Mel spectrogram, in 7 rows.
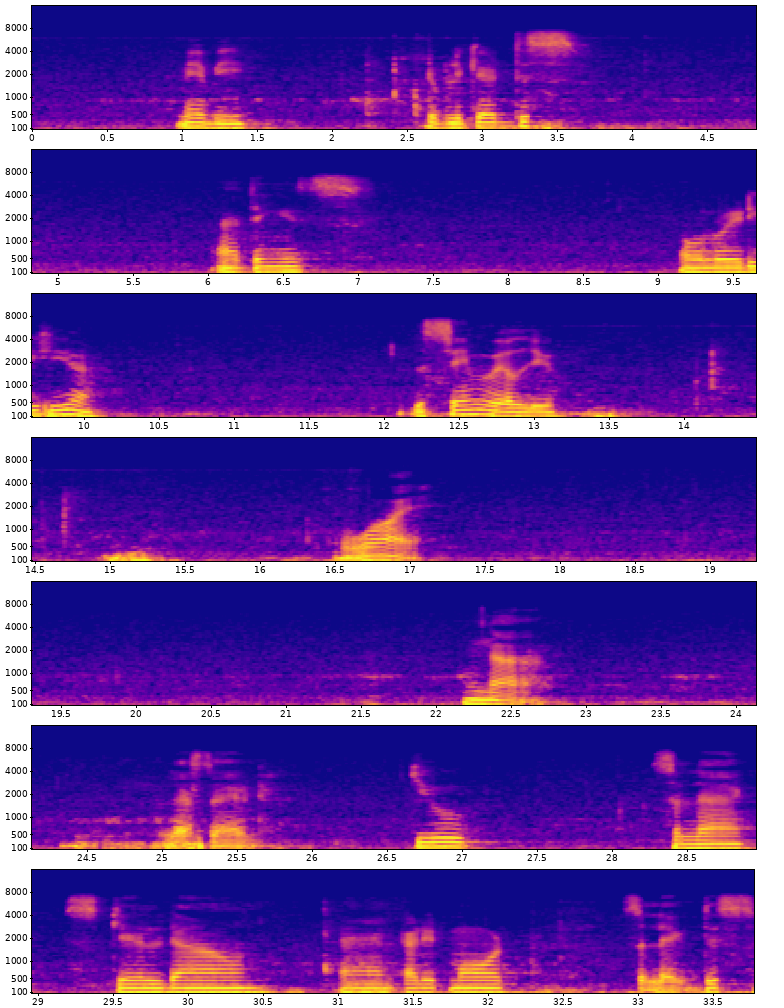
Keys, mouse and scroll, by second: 2.3 shift+d, 5.1 scroll up 5, 6.2-9.3 drag, 9.5-10.9 drag, 10.9-12.3 scroll up 4, 12.3 click, 13.0-14.1 scroll up 3, 14.1 g, 19.1-20.0 scroll down 10, 21.1 scroll up 2, 22.5 Delete, 22.9 scroll down 5, 24.1-24.6 drag, 24.6 shift+a, 27.5 click, 28.3-28.9 scroll up 3, 28.9 s, 31.0 Tab, 31.3 click, 32.3 b, 33.5-33.7 scroll up 5.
